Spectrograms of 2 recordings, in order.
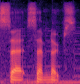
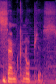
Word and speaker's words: Sem Knoopjes: I believe it's Sem Nopes. Yeah, so I'm Dutch, so it would be Nopes if I was English, but it's Sem Knoopjes with a K, so the K isn't silent.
